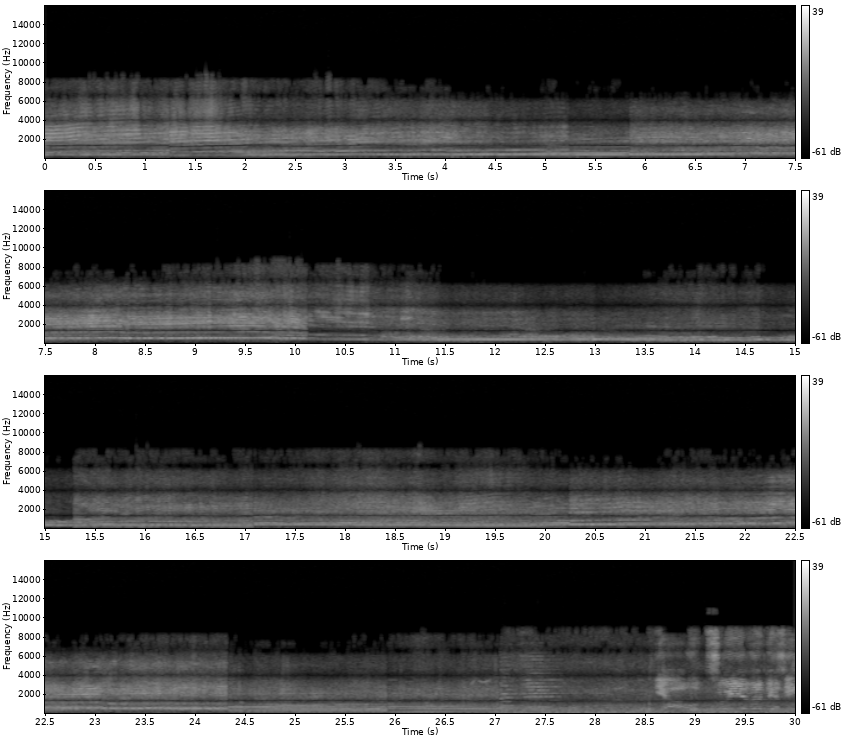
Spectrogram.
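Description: Supersport racing motorcycle engines at speed, their pitch rising and falling as the bikes accelerate and slow, with the sound changing abruptly several times. For the last few seconds a rougher noise without a clear engine note takes over.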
